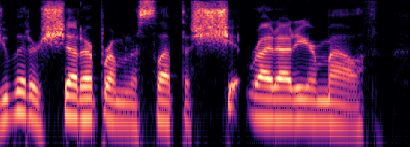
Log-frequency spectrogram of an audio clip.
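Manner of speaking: loud yelled voice. Speaker retells their mom yelling at their mouthy little brother, retelling a yelled threat. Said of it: "she's yelling".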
